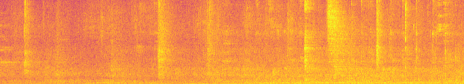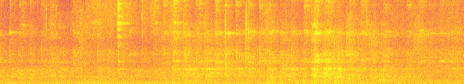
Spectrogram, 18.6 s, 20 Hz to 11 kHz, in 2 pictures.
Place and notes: short walk through Oldenburg main station, starting at the main entrance hall
(Sony PCM D50, DPA4060)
